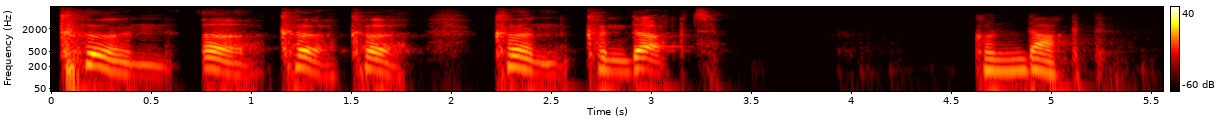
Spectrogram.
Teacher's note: And last one here is instead of conduct, it's conduct. So the stress is on the end of the word. So the C-O-N here at the very beginning, instead of saying con or con, it's conduct.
